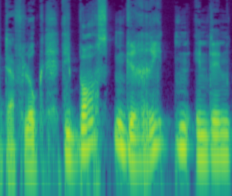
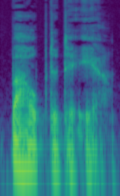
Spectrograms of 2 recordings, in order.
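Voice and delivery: ordinary delivery

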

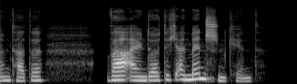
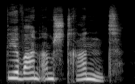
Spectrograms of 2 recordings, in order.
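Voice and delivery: high, raised tearful voice; 5 semitones higher, 5 dB louder than usual. A narrator's reading. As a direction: start confessing through tears. Tearful narrator begins telling dream.

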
